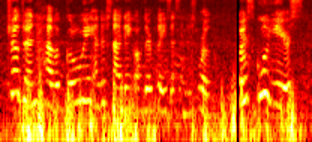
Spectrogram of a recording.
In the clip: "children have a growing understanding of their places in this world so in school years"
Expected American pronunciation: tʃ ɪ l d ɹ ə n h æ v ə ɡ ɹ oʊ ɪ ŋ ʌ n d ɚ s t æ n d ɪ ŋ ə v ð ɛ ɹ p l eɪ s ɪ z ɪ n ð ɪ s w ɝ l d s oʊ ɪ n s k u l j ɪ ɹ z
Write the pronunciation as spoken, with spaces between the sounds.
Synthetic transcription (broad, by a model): tʃ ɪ l d ɹ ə n h æ v ə ɡ ɹ oʊ ɪ ŋ ʌ n d ɚ s t æ n d ɪ ŋ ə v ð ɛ ɹ p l eɪ s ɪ s ɪ n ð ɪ s w ɝ l d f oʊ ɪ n s k u l j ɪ ɹ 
